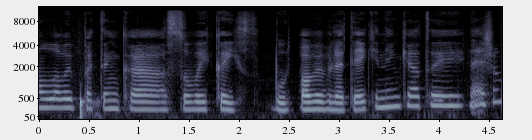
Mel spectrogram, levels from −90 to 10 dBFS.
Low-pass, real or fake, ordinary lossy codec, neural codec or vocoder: 10.8 kHz; real; AAC, 48 kbps; none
